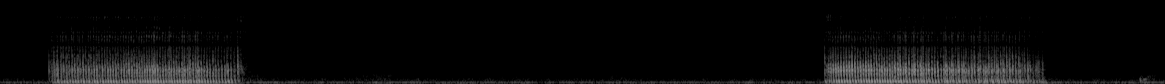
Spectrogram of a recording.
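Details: Pixl, a sleeping pug puppy, in a deep snore: two loud, rough snorting snores about eight seconds apart with quiet breathing between.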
